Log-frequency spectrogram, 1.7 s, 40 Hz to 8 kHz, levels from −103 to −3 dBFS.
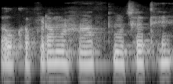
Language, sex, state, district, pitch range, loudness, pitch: Chhattisgarhi, male, Chhattisgarh, Jashpur, 150-155 Hz, -29 LUFS, 155 Hz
